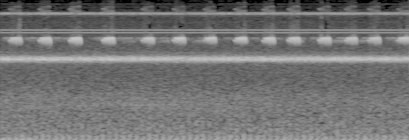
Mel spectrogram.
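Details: Night-time cricket song from the Algarve, Portugal: evenly spaced high chirps, roughly three each second, riding on a constant shrill background tone from other insects, with soft hiss beneath.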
